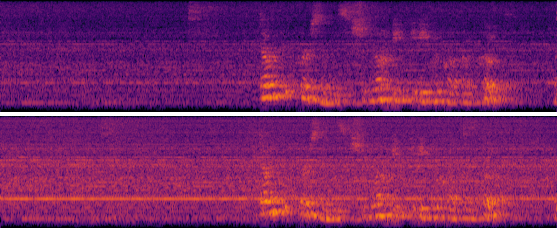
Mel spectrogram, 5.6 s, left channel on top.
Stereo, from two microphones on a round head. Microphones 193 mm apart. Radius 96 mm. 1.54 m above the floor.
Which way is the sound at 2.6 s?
40° right (ahead or behind).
